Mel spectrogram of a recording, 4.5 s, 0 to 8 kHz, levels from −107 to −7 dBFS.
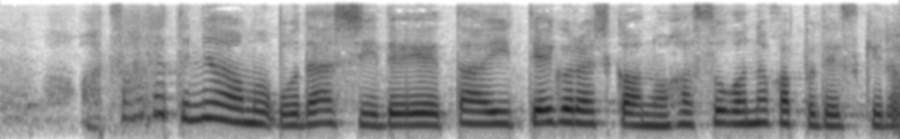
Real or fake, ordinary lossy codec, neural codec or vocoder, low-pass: fake; none; codec, 24 kHz, 0.9 kbps, WavTokenizer, medium speech release version 1; 7.2 kHz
